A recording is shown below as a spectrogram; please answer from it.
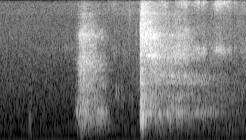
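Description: A person laughing breathily under their breath, without voice: a short puff of breath about a second in, then a louder, sharper one near the end.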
